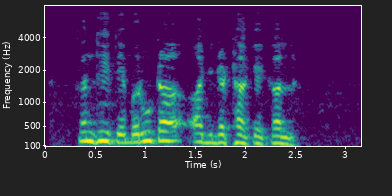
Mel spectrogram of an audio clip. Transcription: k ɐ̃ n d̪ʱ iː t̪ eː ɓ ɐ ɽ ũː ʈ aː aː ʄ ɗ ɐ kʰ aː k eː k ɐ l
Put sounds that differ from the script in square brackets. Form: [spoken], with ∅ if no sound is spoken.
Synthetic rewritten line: k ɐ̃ n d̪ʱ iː t̪ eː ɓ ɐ [ɾ] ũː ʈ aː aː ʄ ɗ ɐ [ʈʰ] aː k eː k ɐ l

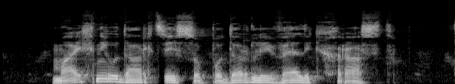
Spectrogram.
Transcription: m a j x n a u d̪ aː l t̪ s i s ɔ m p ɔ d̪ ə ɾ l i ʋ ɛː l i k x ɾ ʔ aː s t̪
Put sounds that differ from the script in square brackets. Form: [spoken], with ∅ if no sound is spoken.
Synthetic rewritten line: m a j x n [i] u d̪ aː [ɾ] t̪ s i s ɔ [∅] p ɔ d̪ ə ɾ l i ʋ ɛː l i k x ɾ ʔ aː s t̪

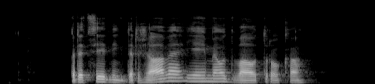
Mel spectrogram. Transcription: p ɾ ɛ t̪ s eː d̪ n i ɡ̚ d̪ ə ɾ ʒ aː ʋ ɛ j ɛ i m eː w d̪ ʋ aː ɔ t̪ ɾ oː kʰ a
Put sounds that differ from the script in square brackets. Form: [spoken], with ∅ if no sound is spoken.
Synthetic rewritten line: p ɾ ɛ t̪ s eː d̪ n i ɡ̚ d̪ ə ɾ ʒ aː ʋ ɛ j ɛ i m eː w d̪ ʋ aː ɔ t̪ ɾ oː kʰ a

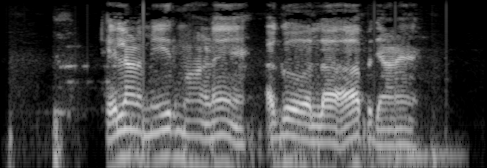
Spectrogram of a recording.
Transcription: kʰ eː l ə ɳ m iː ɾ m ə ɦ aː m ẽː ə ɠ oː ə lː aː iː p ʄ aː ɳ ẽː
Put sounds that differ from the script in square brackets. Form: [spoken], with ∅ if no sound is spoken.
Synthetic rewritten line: [ʈʰ] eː l ə ɳ m iː ɾ m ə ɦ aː [ɳ] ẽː ə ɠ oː ə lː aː [aː] p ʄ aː ɳ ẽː

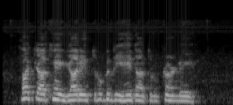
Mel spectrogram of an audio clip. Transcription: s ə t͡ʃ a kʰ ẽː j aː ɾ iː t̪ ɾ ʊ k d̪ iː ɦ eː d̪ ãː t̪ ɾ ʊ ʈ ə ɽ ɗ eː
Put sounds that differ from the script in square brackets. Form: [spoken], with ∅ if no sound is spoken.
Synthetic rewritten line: s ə t͡ʃ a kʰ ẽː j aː ɾ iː t̪ ɾ ʊ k d̪ iː ɦ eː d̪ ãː t̪ ɾ ʊ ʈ ə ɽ ɗ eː

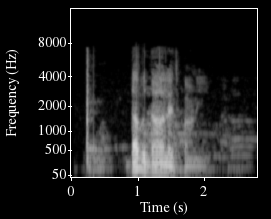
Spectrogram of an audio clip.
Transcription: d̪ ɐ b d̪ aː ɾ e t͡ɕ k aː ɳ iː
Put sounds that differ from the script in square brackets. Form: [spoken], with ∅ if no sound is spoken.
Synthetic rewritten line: d̪ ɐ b d̪ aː [l] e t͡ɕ [p] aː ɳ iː

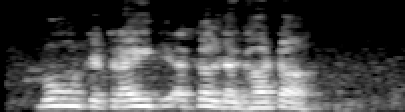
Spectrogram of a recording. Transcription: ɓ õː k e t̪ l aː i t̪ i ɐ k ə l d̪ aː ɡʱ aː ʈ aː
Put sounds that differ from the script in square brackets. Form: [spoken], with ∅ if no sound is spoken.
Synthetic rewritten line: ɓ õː k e t̪ [ɾ] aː i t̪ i ɐ k ə l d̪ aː ɡʱ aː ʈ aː

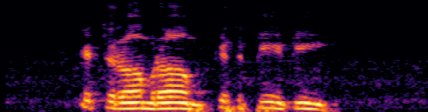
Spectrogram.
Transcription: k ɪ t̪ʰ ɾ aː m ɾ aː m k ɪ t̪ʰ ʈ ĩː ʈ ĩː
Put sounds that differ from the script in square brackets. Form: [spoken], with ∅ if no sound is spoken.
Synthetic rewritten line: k ɪ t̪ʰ ɾ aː m ɾ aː m k ɪ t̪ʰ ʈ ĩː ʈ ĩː

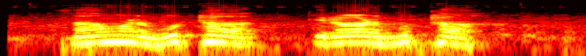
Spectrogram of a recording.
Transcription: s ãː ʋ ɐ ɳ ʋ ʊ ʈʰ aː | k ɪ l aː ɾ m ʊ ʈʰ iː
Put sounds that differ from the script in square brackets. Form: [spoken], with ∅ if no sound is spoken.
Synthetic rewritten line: s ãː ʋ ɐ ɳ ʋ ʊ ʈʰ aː | k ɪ [ɾ] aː [ɽ] m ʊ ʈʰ [aː]

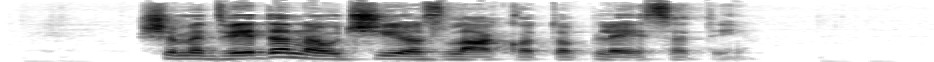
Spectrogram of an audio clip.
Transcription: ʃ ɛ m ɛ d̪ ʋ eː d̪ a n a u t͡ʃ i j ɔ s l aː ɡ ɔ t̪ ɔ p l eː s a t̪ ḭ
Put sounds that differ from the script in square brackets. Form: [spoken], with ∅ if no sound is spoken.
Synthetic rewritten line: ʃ ɛ m ɛ d̪ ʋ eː d̪ a n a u t͡ʃ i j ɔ [z] l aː [k] ɔ t̪ ɔ p l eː s a t̪ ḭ

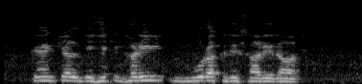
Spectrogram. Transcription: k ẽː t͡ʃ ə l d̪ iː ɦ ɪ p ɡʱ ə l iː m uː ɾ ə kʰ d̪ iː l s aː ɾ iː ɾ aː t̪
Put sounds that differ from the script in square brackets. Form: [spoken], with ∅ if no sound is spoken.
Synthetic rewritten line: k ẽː t͡ʃ ə l d̪ iː ɦ ɪ [k] ɡʱ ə [ɽ] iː m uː ɾ ə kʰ d̪ iː [∅] s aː ɾ iː ɾ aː t̪

